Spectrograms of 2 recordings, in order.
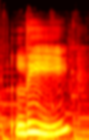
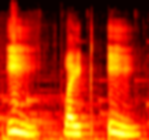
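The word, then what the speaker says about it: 이: And this is the korean singer IU's real name and it's read, Yi is often translated as Lee in English but in Korean we read it Yi.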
